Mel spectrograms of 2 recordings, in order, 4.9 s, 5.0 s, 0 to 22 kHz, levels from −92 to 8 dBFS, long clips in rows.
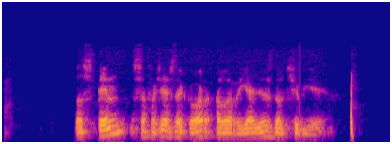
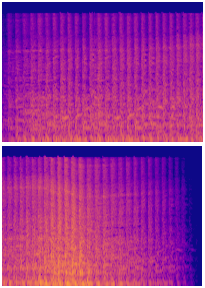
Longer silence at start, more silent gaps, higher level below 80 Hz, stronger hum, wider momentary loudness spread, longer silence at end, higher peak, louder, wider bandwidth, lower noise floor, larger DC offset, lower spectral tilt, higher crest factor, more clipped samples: first, 0.95 s vs 0 s; neither; second, -60 dBFS vs -32 dBFS; neither; second, 12 LU vs 17 LU; first, 0.45 s vs 0.3 s; about the same, -2 dBFS vs -4 dBFS; first, -19 LUFS vs -24 LUFS; second, 5 kHz vs 17 kHz; first, -87 dBFS vs -47 dBFS; neither; first, -10 dB/octave vs -3 dB/octave; about the same, 18 dB vs 22 dB; neither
